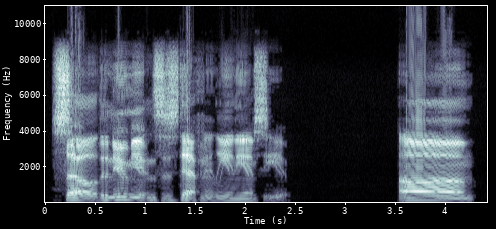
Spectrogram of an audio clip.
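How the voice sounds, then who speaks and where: A man hosting a livestream, chatting casually and answering viewers in an informal, opinionated, halting way that often repeats itself. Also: medium pitch, steady tone, a bit bright, clear, resonant tone, low-quality recording. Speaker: livestream host.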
